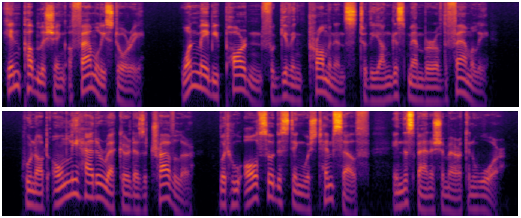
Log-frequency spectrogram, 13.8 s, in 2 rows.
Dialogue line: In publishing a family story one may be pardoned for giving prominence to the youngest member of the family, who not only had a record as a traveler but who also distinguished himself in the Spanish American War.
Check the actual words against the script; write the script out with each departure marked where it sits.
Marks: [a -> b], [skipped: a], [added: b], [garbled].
In publishing a family story one may be pardoned for giving prominence to the youngest member of the family, who not only had a record as a traveler but who also distinguished himself in the Spanish American War.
